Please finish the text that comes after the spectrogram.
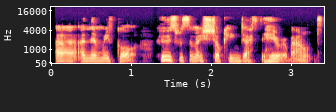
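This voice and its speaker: Female co-host in her twenties to thirties, slightly hoarse with gravel, chatty and giggly, dry mic. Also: on the low side, fairly even intonation, fairly quick, darkish tone, no echo. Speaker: podcast co-host, touring musician. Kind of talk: casual live podcast chat.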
